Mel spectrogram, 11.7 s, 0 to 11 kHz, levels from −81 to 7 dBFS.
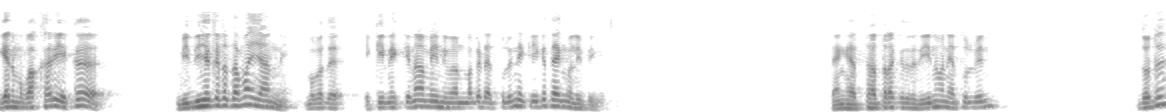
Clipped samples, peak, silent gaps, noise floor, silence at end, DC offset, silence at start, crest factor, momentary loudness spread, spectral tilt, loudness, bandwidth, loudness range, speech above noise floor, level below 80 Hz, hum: under 0.1%; -18 dBFS; none; under -90 dBFS; 0 s; under 0.1%; 0 s; 24 dB; 11 LU; -4.5 dB/octave; -40 LUFS; 7.6 kHz; 7 LU; over 51 dB; -86 dBFS; none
